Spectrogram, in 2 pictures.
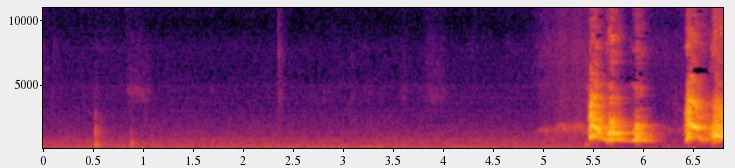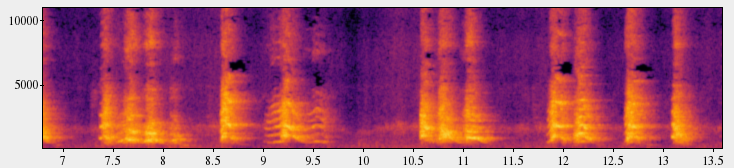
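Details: Excited Shiba Inu barking indoors at a headphone cable spun in the air: quiet at first, then a run of about a dozen loud, harsh barks in pairs and short bursts over eight seconds.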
